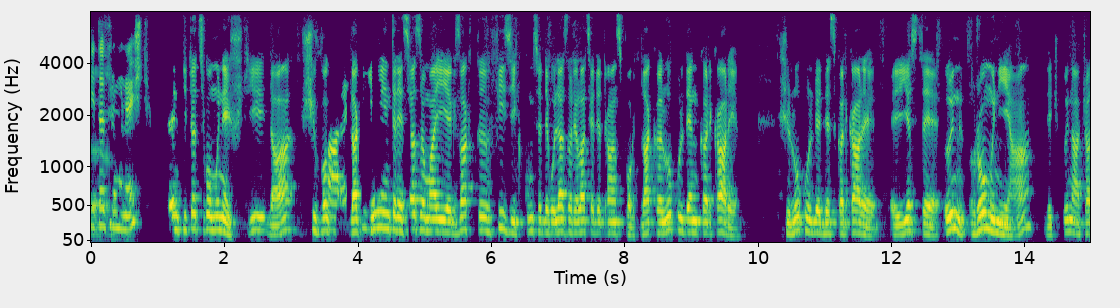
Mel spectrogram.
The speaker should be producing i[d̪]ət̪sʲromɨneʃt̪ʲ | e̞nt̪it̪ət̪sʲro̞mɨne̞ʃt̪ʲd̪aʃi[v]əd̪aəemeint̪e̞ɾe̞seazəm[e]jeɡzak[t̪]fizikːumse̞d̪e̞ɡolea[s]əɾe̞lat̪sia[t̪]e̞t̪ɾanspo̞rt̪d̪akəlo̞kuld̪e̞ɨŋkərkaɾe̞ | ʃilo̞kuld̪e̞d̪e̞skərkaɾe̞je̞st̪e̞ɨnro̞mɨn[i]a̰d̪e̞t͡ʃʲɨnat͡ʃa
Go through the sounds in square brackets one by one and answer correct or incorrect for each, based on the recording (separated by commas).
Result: incorrect, correct, incorrect, correct, incorrect, incorrect, correct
